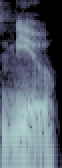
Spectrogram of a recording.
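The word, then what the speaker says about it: μ: here we don't have in our alphabet it's pronounced mu but you would call it like micro like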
